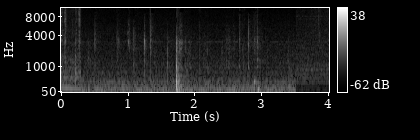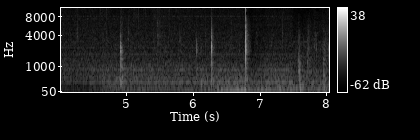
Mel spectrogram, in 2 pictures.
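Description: A kitchen knife knocking a few times on a wooden cutting board as scrambled egg is cut. Then a metal spoon spreads cooked rice over a sheet of gim on the board, with scattered light taps and clicks; the sharpest comes near the end.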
